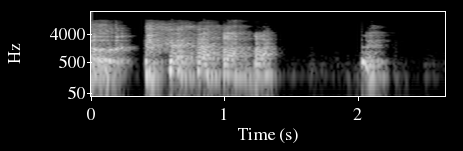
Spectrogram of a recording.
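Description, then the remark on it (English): A long, loud, rumbling belch with a pulsing, stuttering rhythm, followed after a short pause by a second, much briefer burp. Clear, with no talking over it. “At least I didn't fart this episode. Senor Gassy over here.”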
